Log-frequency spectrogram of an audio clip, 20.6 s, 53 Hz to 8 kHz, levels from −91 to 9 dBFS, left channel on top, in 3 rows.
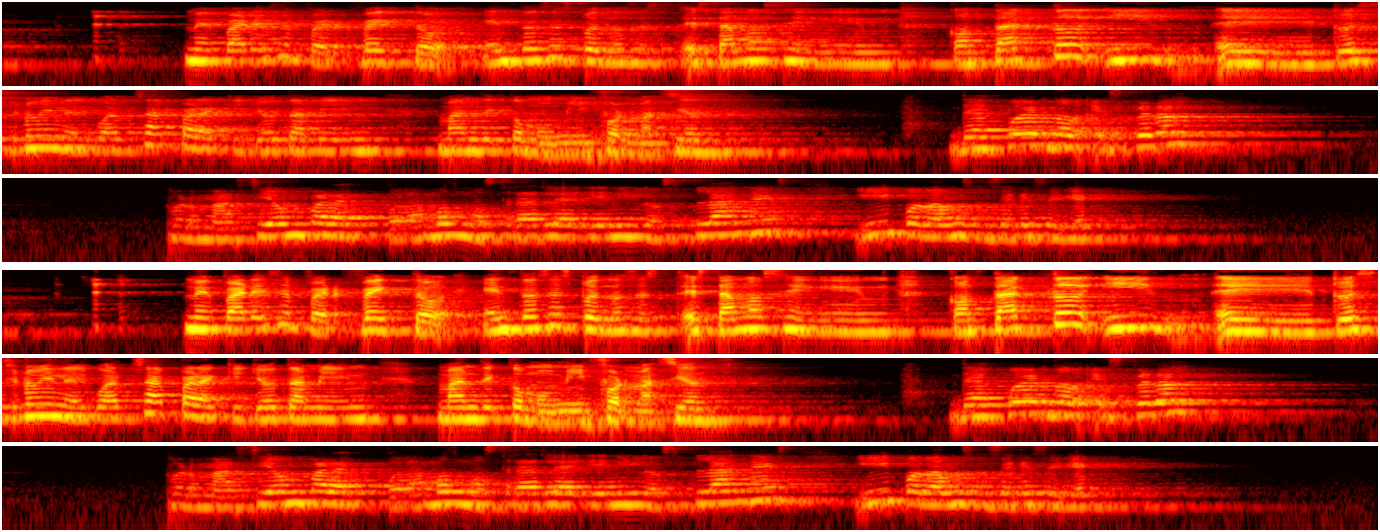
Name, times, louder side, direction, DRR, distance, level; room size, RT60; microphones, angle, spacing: voice 1, 0.9-10.5, right 6 dB, 55° right, 12 dB, 0.4 m, -24 dB
voice 2, 11.6-12.8 14.6-17.7 18.0-19.2, equal, 5° right, 4 dB, 0.6 m, -29 dB
11.0 x 9.0 x 2.9 m, 1.4 s
head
